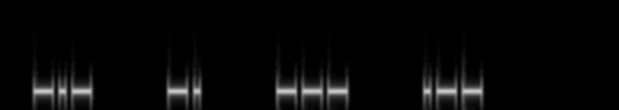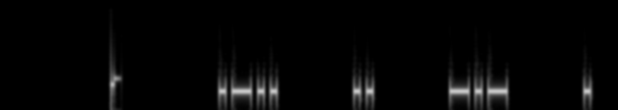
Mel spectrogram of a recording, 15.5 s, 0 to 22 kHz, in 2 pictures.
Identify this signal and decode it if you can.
Morse code, heard as a keyed tone, about 15 wpm, spaced as for 7 wpm, 700 Hz. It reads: KNOW LIKE
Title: 4x Character Spacing - Top 100 Words - 15wpm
